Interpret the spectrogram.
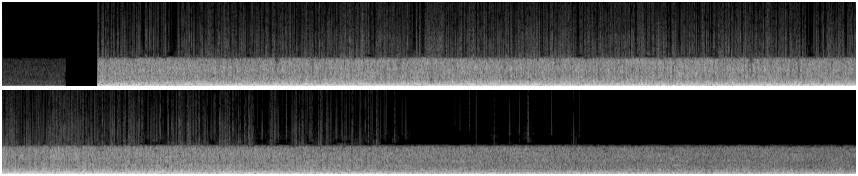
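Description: Freight train passing close by, picked up by a trail camera's microphone: a loud, steady rumble and rattle of the rolling cars over a low hum, starting abruptly about half a second in and slowly fading over the last few seconds.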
